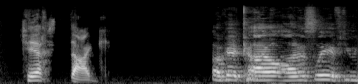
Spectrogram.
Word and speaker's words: tirsdag: Tuesday is tirsdag.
